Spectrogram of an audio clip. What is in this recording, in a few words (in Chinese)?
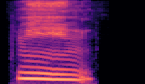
"命", Chinese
